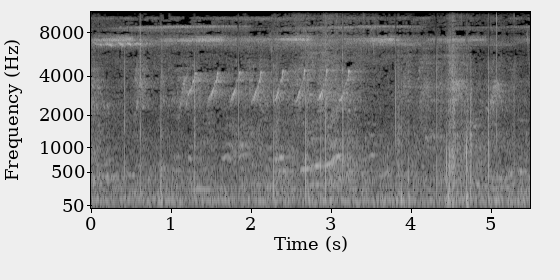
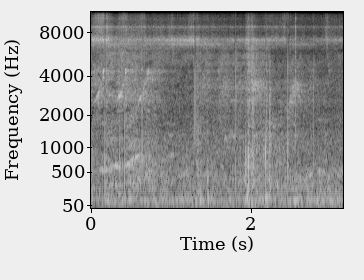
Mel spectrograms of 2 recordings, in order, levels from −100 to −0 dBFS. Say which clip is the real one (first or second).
first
